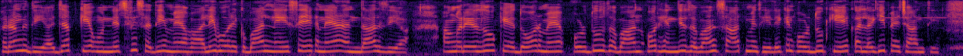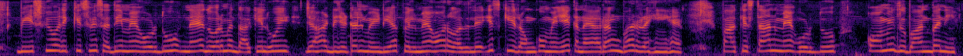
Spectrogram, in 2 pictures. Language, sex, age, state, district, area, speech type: Urdu, female, 18-30, Delhi, North East Delhi, urban, spontaneous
